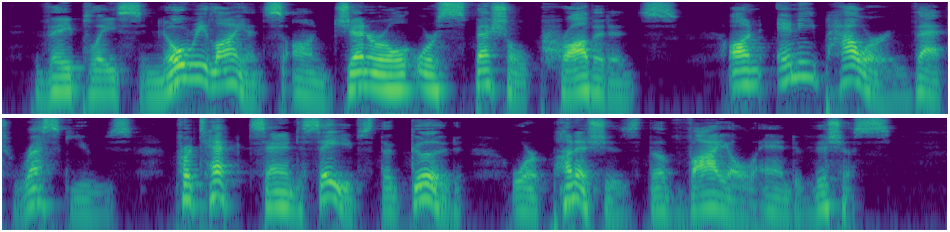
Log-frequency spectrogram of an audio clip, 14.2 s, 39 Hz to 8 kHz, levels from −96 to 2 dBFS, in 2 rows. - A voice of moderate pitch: No, low, 115 Hz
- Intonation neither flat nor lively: No, wide, 9.0 semitones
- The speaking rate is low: Yes, slow, 105 wpm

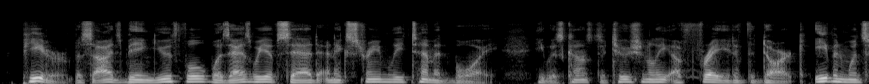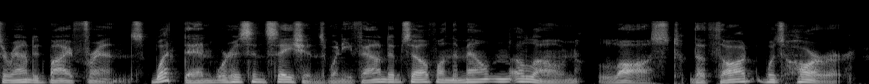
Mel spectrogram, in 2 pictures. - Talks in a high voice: No, low, 105 Hz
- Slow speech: No, average, 150 wpm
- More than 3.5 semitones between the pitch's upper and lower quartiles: Yes, average, 4.1 semitones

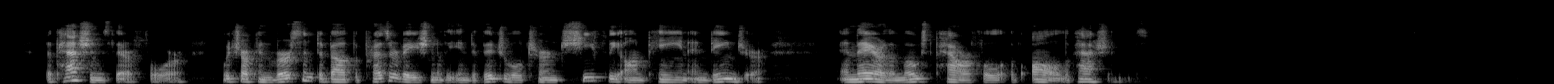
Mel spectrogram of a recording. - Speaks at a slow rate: Yes, slow, 110 wpm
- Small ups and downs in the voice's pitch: No, average, 4.1 semitones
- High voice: No, low, 115 Hz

